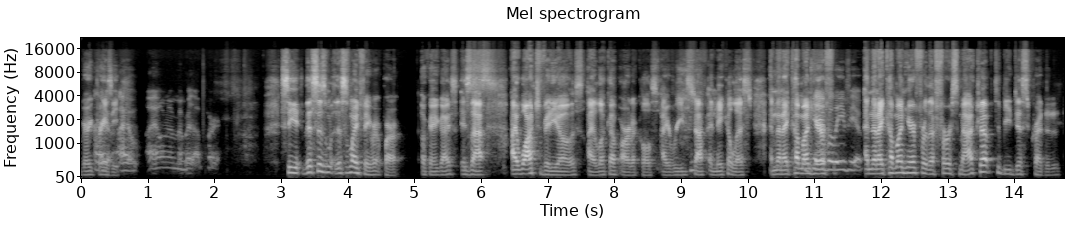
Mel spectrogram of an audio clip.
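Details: Adult speaker, casual conversation; ordinary speech.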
